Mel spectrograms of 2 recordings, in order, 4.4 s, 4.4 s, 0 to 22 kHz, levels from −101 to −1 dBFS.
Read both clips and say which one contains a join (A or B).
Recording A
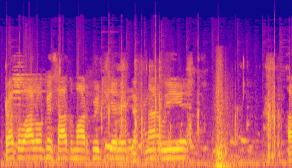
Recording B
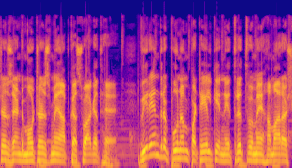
A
